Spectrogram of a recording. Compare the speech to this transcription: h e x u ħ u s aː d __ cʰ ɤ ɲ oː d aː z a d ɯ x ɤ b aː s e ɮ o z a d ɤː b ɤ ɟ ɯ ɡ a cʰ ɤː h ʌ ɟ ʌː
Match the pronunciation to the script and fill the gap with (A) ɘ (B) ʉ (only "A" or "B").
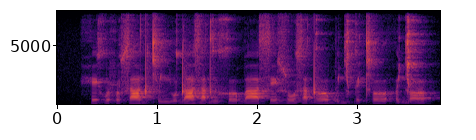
A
